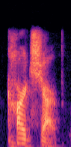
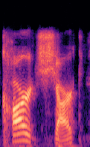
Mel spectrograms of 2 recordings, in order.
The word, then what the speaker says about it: card sharp: However, over time, since everybody mispronounced it to card shark, now we have the basic idea in English of somebody who's a shark.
